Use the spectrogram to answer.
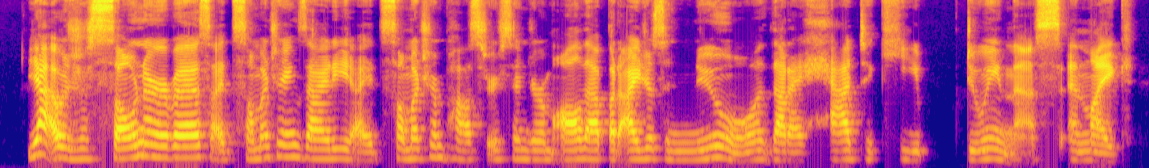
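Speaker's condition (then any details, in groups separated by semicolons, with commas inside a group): No condition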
